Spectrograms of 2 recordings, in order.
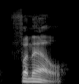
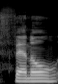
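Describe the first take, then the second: First: It sounds like the funnel in funnel cake. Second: It sounds like the herb name fennel. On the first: The speaker calls it right. "but Fennell, as in the cake" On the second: The speaker calls it wrong. "Not fennel, as in the herb"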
